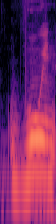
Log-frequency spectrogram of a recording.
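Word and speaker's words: wollen: We pronounce it like "woin". Something special happens here in our dialect, namely we vocalize the "l".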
